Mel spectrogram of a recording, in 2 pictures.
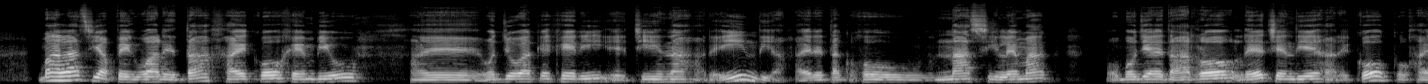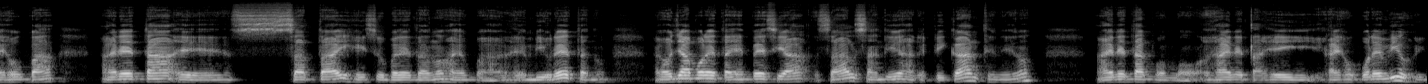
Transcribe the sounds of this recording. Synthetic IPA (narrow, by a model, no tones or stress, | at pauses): malasjapeɡwaɾet̪ahaekohembiu | haeod͡ʒoβakeheɾiet͡ʃinaɦaɾḛind̪ia̰haeɾet̪akoho | nasilemak̚ | o̰mbod͡ʒeɾet̪̬aːrolet͡ʃend̪ieɦaɾekokohaeɦoka | haeɾet̪ae | sat̪ajɦejsupeɾet̪anõɦaeaembiuɾet̪anõ | haeod͡ʒapoɾet̪ajehpesiasalsand̪ieɦaɾepikant̪end̪inõ | ha̰eɾet̪akomo̰ɦaeɾet̪aɦejhaeɦokoɾembiuhij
